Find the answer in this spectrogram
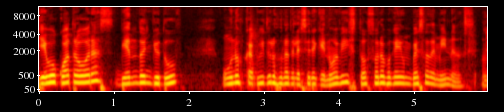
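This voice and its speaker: A woman speaks very fast in a Chilean accent, her medium-pitched voice having a dark, mellow tone. Her pitch variation is ordinary, and the sound is dry and close with no echo. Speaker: podcast co-host. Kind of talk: casual chat.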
